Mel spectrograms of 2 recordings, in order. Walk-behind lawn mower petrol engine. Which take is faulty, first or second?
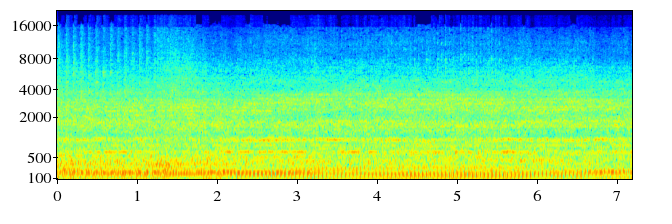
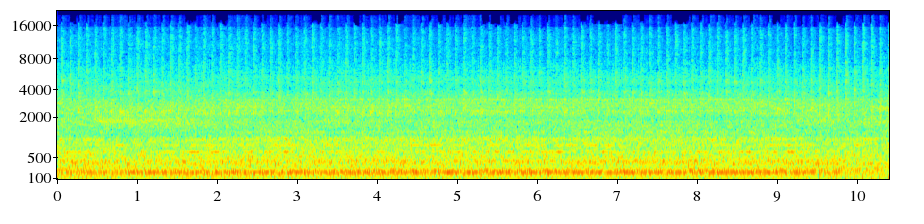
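first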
